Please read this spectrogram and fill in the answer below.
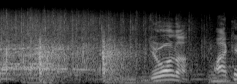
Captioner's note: applause; gavel bangs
